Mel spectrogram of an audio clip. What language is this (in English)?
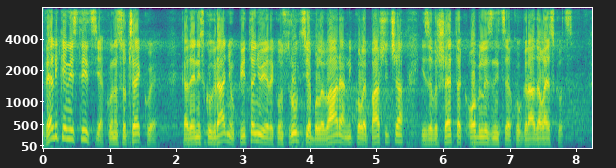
Serbian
